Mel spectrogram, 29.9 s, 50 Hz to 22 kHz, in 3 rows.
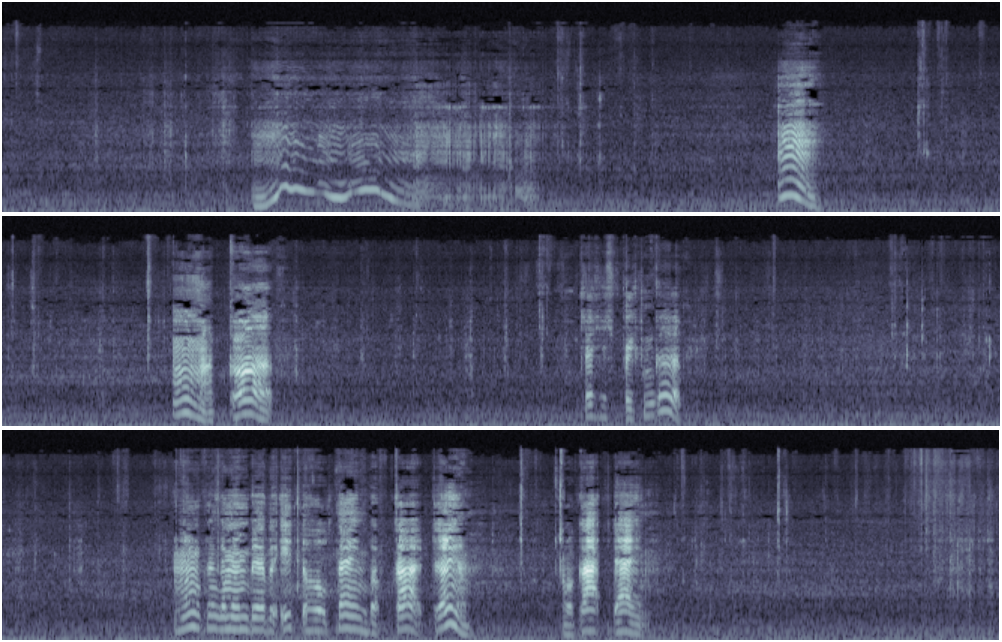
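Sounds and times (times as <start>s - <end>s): person chewing food: 0.0s - 6.7s, 9.1s - 21.7s, 26.5s - 29.9s
soft clicks of chewing food: 12.7s - 15.8s, 16.8s - 21.6s, 26.6s - 29.9s.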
